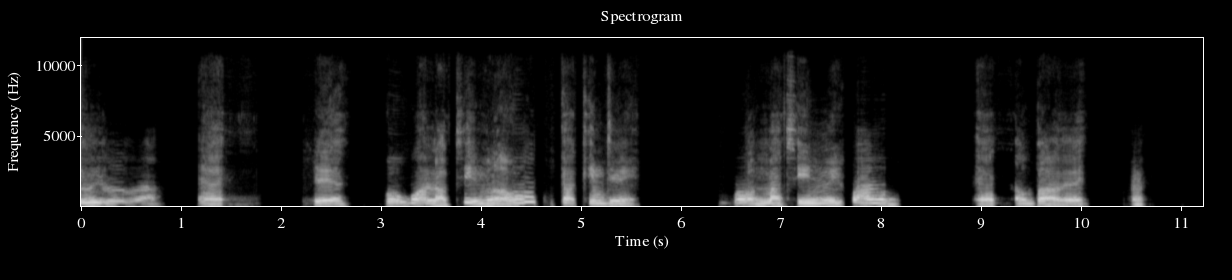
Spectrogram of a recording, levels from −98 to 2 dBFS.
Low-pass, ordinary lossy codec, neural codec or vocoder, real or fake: 10.8 kHz; none; codec, 44.1 kHz, 1.7 kbps, Pupu-Codec; fake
